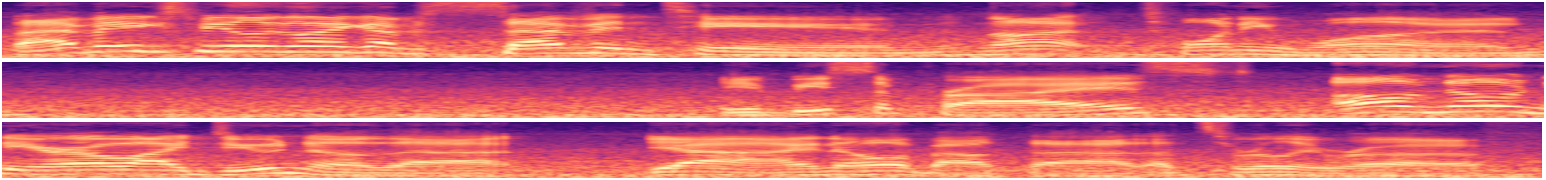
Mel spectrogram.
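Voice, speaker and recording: A man's voice: mid-range voice, very animated, takes it slowly, background noise. A man in his early twenties chatting casually with his stream viewers while flying, with rambling asides. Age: 20s. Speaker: flight sim streamer.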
